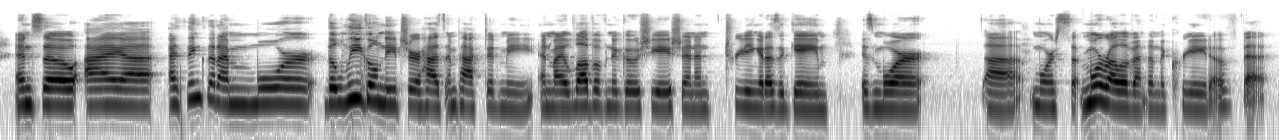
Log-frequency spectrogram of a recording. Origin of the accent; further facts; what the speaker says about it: Nashville, Tennessee, United States; moved away; I'm from Nashville, Tennessee originally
